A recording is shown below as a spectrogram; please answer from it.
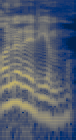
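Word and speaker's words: honorarium: अगर district head की बात करें तो पर मंथ हॉनरेरियम कितना मिलता है, that is ऑनरेरियम, H silent रहता है, ऑनरेरियम is around 9,000 rupees per month, ठीक है।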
